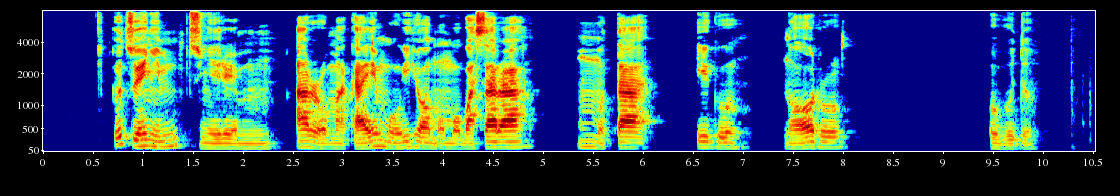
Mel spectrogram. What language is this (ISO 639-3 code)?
ibo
